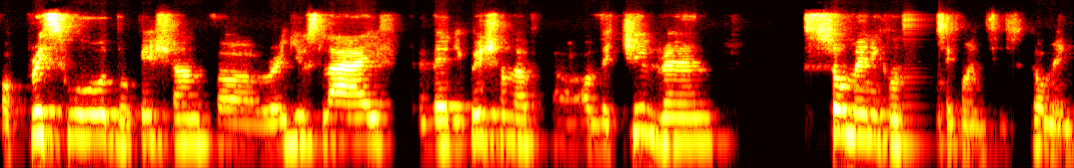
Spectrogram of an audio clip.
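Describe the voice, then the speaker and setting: A man with a non-native accent speaks at a high pitch. His pace is fairly slow, with ordinary pitch variation. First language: French. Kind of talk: interview. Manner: halting, many hesitations.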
